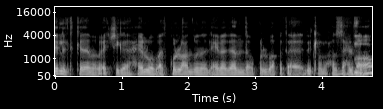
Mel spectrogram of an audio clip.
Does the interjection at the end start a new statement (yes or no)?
yes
